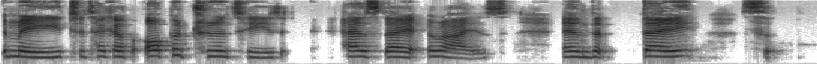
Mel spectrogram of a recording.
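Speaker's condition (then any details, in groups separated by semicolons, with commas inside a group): Down syndrome; age 26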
